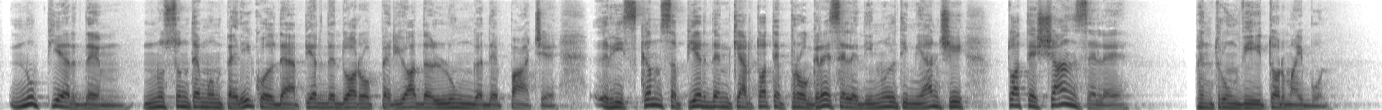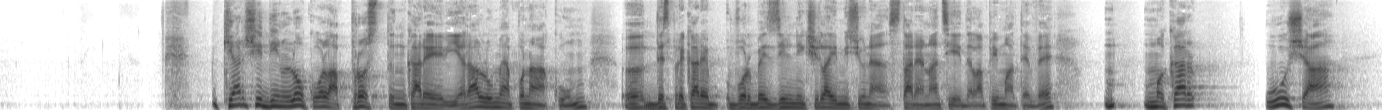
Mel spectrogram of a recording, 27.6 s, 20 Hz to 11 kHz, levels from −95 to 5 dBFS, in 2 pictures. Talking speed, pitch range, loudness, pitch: 130 wpm, 105-145 Hz, -21 LUFS, 120 Hz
